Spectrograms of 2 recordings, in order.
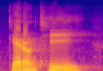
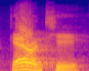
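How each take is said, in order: First: The stress is on the last syllable. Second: The stress is on the first syllable. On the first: "강세가 뒤에 있습니다" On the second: "강세가 한 음절씩 앞으로, 앞으로, 앞으로 움직일 겁니다 ... guarantee 이렇게 발음이 될 수도"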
